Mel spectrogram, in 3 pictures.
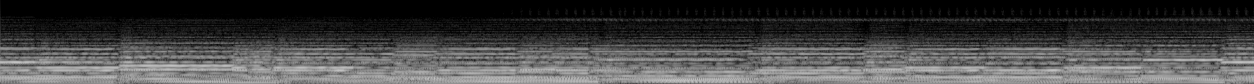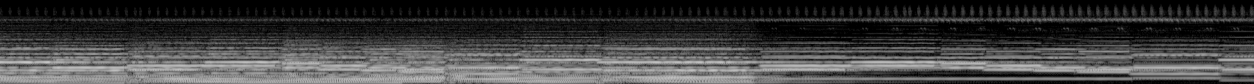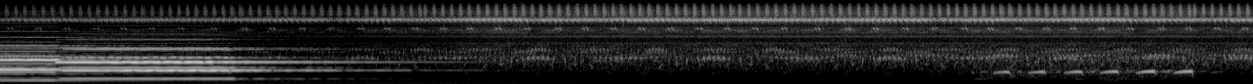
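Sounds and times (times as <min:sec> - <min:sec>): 
music: 0:00.0 - 0:29.8
songbirds singing at twilight: 0:05.6 - 0:37.6.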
